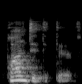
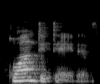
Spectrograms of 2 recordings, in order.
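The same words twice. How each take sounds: First: It is said with a British pronunciation. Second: It is said with a non-British pronunciation.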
